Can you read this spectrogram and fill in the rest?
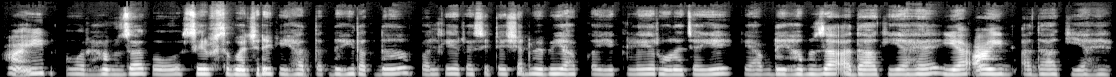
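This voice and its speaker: A woman's voice: mid-range voice, little pitch movement, unhurried, hardly any pauses, dark tone. A woman teaching Quran recitation rules, explaining patiently and demonstrating each sound. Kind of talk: tajweed lesson.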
